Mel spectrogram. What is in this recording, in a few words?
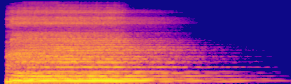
Shawzin Yo Chord B; Warframe; Zariman; Void Shawzin; Chords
